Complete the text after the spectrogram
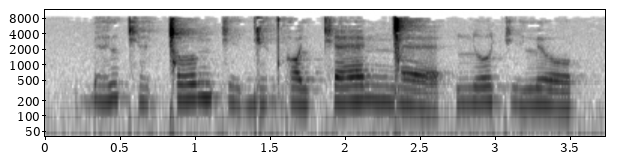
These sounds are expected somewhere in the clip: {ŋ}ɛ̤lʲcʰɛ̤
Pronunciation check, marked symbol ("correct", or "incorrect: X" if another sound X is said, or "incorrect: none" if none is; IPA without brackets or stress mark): incorrect: ɠ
